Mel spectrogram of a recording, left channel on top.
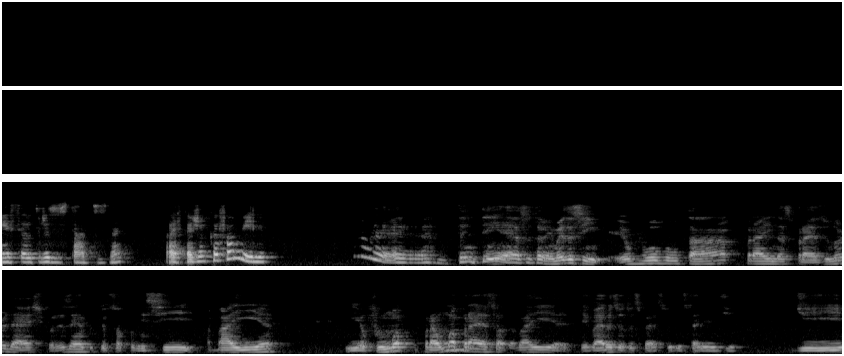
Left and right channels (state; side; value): silent; left; digital silence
